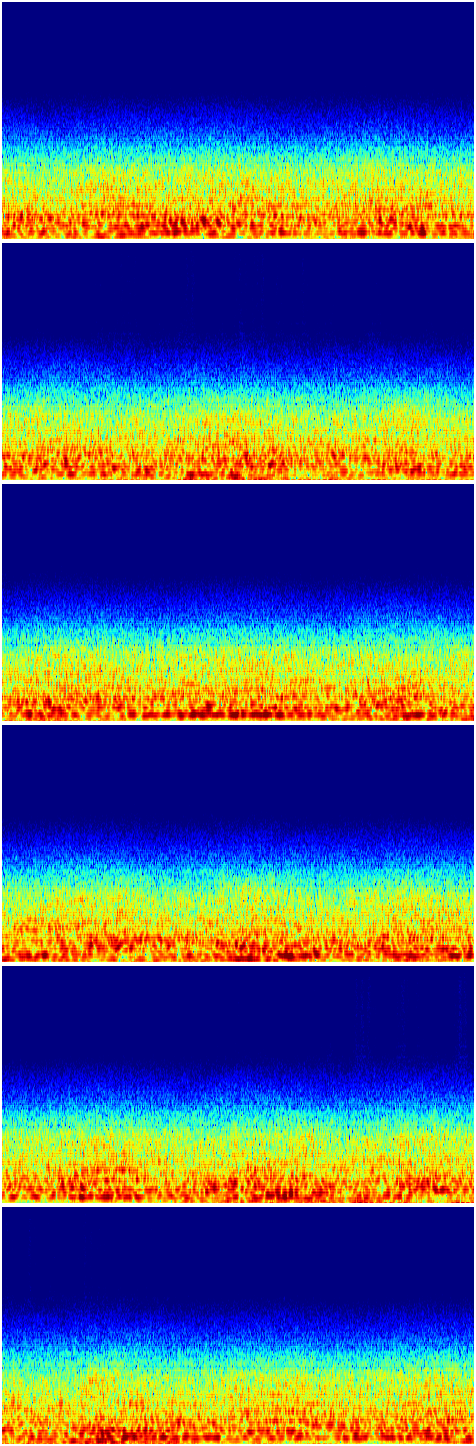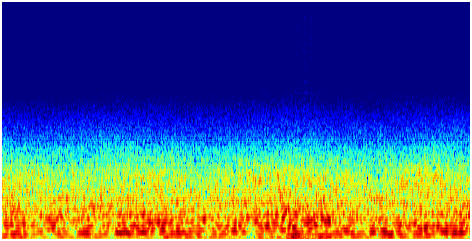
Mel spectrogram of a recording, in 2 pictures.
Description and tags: An ambient sound from the Sokobanned project.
